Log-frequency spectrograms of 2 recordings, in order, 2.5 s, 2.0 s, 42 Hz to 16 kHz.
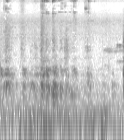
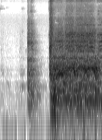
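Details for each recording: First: Ford 4000 tractor after replacing the fuel injection pump inlet cover plate. About two seconds of loud, labored cranking cuts off without catching, from air still in the diesel fuel system. Fixed by bleeding the pump. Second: Ford 4000 tractor diesel after replacing the injection pump inlet cover plate and bleeding air from the fuel system. A short crank, a brief pause, then it catches at once and settles into a steady run. Fuel is now reaching it properly.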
